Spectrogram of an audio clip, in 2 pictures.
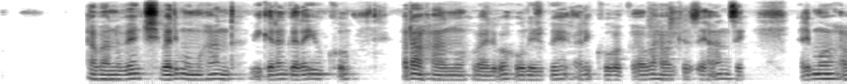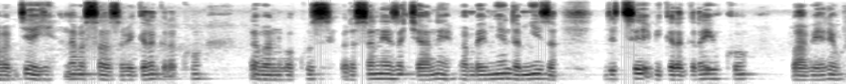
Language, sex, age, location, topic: Kinyarwanda, male, 18-24, Nyagatare, government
